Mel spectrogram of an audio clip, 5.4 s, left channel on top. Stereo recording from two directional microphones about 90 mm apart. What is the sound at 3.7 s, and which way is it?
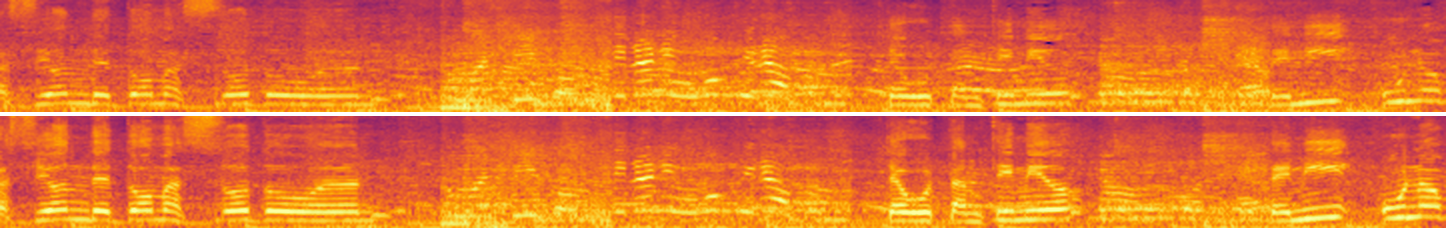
Speech, 45° right (ahead or behind).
